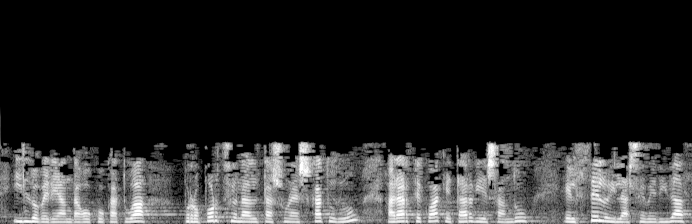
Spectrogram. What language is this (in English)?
Basque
